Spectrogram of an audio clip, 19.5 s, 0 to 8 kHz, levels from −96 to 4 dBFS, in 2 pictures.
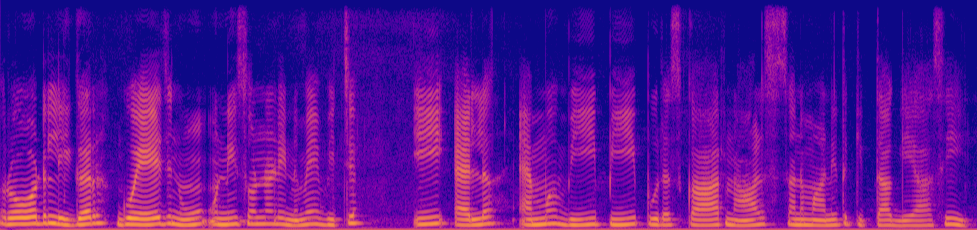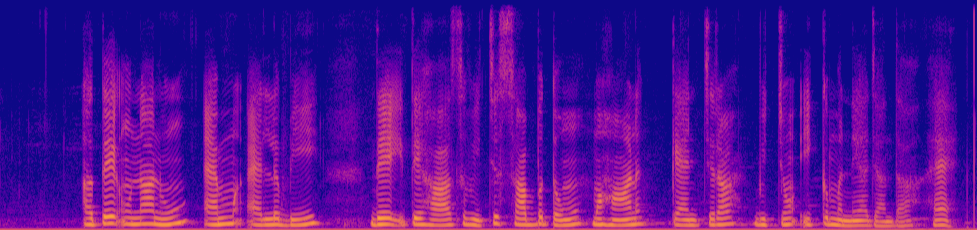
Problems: none marked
